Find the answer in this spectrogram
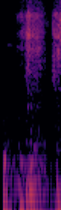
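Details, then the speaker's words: A dog snoring loudly while sleeping near the microphone, a single low fluttering rumble heard as background noise. "Can you hear Boogie barking? I mean, not barking, snoring over here."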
